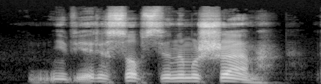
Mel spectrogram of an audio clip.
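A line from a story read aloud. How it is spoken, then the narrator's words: Strained, forced out. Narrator (Russian): лишь и смог выдавить юноша из себя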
